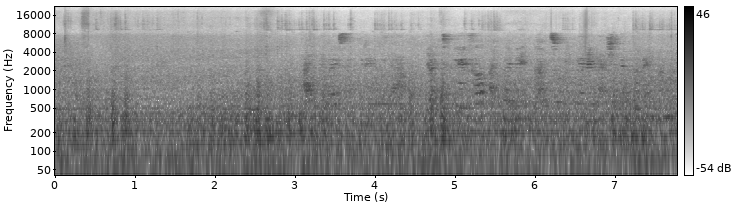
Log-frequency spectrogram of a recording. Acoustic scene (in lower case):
subway train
